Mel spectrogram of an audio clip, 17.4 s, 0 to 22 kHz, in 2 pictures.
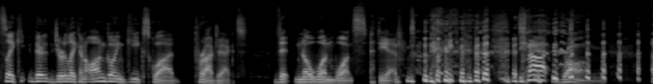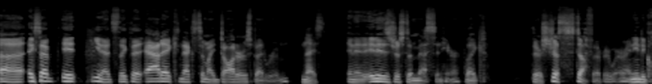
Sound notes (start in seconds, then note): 5.0 both laughing; 8.1 laughing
